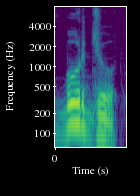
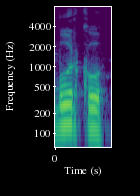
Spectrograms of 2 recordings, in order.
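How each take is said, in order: First: The middle consonant is a J sound. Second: The middle consonant is a hard K sound. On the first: The speaker calls it right. "she was telling me it's Burju" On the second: The speaker calls it wrong. "I was calling her Burku"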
